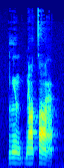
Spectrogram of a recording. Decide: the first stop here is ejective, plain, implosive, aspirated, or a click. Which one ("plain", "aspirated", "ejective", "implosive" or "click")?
plain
